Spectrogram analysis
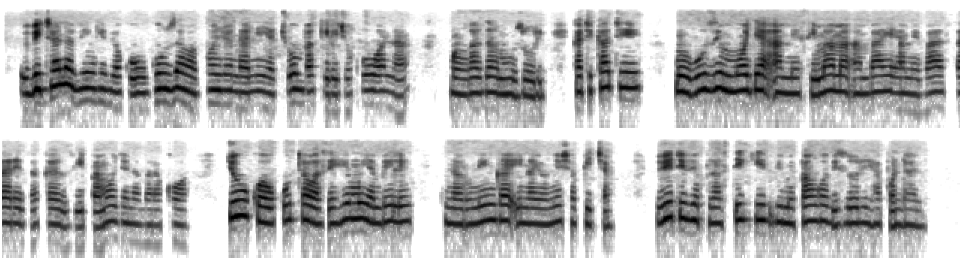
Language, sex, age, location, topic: Swahili, female, 25-35, Kisii, health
